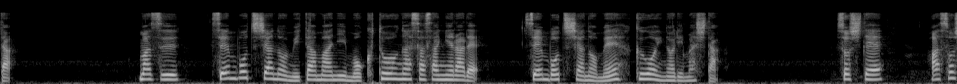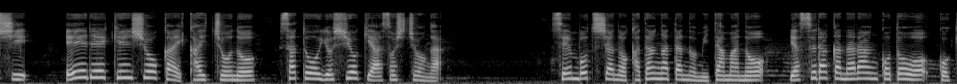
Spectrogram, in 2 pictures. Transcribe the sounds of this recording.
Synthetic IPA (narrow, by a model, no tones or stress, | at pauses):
t̪a̰ | mazɨsẽ̞mbo̞t͡sɨ̥ɕano̞mʲit̪amaɲ̟imo̞kɯ̟̥t̪o̞ːŋasasaŋe̞ɾaɾe̞sẽ̞mbo̞t͡sɨ̥ɕano̞me̞ːɸɯ̥kɯ̟o̞ino̞ɾʲimaɕi̥t̪a̰ | so̞ɕi̥t̪e̞ | aso̞ɕi | e̞ːɾe̞ːkẽ̞ɰ̃ɕo̞ːkaikait͡ɕo̞ːno̞ | sat̪o̞ːjo̞ɕijo̞kʲiaso̞ɕi̥t͡ɕo̞ːŋa̰ | sẽ̞mbo̞t͡sɨ̥ɕano̞kat̪aŋat̪ano̞mʲit̪amano̞jasɨɾakanaɾãŋko̞t̪o̞ːɡ̥o̞k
